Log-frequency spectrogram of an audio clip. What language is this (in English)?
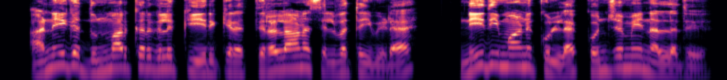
Tamil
